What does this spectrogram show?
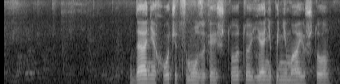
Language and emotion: Russian, neutral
